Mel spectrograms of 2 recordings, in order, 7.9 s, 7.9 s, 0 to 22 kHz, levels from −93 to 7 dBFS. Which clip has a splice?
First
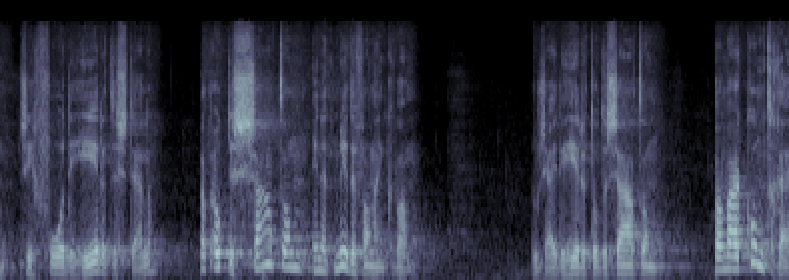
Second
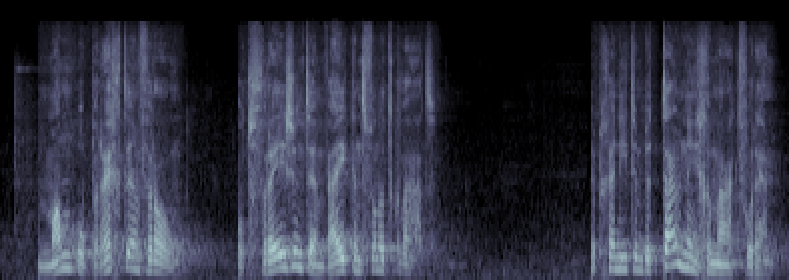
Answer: second; 1 cut; at 5.8 s

